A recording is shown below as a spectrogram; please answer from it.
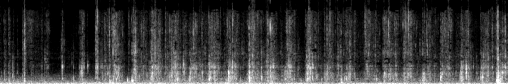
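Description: A full, clear plastic water bottle is tapped and scratched with long nails on its body and ridged bottom, inside a car. Quick, crisp ticks and scratchy clicks run continuously over a steady low rumble, with one louder tap near the end.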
